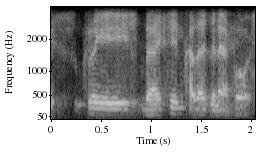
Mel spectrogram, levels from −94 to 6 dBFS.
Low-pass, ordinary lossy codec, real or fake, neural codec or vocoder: 3.6 kHz; Opus, 32 kbps; fake; codec, 16 kHz, 2 kbps, FreqCodec, smaller model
